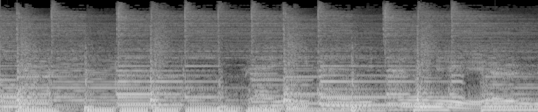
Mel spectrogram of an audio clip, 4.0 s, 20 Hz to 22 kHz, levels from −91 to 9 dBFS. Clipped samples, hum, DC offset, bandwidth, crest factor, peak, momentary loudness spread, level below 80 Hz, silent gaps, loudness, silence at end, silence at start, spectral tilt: under 0.1%; none; under 0.1%; over 20 kHz; 10 dB; 0 dBFS; 3 LU; -18 dBFS; none; -12 LUFS; 0 s; 0 s; -6 dB/octave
